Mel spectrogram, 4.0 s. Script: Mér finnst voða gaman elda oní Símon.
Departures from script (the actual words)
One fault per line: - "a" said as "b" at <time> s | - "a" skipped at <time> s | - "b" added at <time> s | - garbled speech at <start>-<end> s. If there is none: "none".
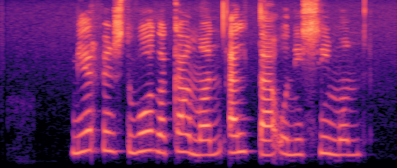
none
